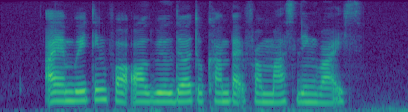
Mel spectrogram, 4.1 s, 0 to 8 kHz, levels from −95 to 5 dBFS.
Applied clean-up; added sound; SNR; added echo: neural mask model Resemble Enhance denoiser.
